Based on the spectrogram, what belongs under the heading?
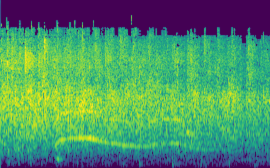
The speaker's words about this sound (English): Okay, round of applause for the towns here.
